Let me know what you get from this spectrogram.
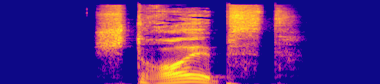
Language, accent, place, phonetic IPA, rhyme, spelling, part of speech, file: German, Germany, Berlin, [ʃtʁɔɪ̯pst], -ɔɪ̯pst, sträubst, verb, De-sträubst.ogg
- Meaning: second-person singular present of sträuben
